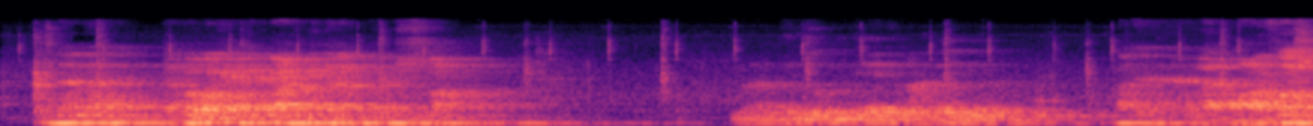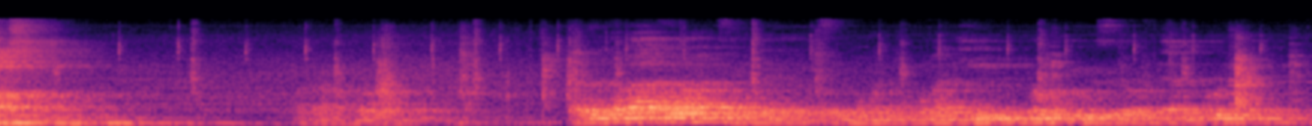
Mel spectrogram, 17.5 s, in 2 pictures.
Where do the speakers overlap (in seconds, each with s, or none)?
none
